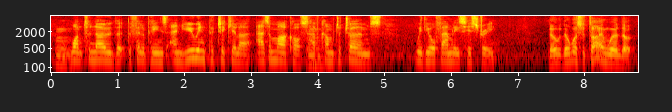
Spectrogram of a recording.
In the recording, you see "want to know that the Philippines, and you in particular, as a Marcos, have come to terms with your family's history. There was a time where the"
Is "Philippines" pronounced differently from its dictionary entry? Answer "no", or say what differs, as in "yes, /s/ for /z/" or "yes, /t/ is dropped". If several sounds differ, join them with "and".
no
